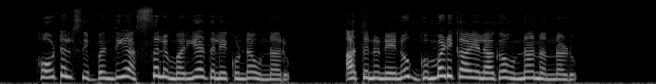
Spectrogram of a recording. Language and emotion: Telugu, sad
